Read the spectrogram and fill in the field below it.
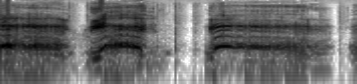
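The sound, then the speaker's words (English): A person vocally imitates a harsh, bat-like screech in three strained, rasping bursts separated by brief pauses, loud. “What's it sound like? Like I told you, like nails on a chalkboard. Like what? It's a screech.”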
